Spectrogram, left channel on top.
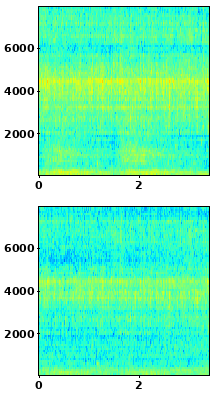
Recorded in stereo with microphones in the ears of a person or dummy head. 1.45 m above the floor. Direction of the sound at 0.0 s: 20° left (ahead or behind).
